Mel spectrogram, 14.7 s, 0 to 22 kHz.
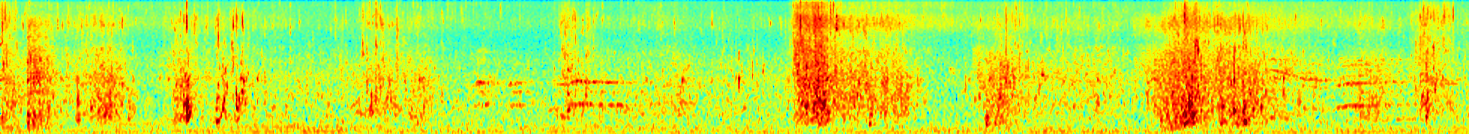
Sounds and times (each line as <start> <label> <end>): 7.9 Waves and tides 14.6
